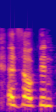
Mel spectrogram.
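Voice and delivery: normal talking voice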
